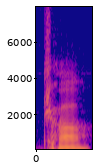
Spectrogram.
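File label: "cha", Mandarin Chinese, neutral tone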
